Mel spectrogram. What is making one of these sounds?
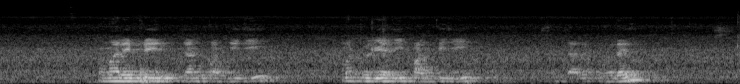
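An elderly man speaks slowly into a microphone, heard through a loudspeaker in an echoing room.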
